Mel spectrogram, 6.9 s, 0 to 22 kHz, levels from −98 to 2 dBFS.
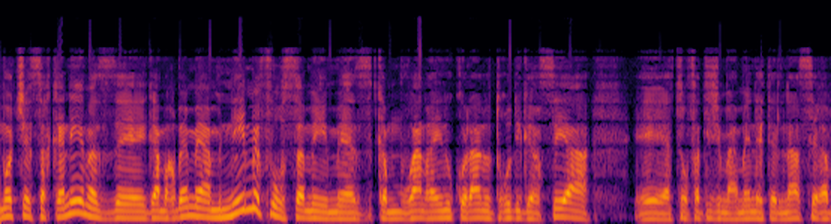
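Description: Resampler restarted on every block, throughout: each 250 ms block was converted alone, corrupting its edges, so ticks recur four times a second with signal.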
